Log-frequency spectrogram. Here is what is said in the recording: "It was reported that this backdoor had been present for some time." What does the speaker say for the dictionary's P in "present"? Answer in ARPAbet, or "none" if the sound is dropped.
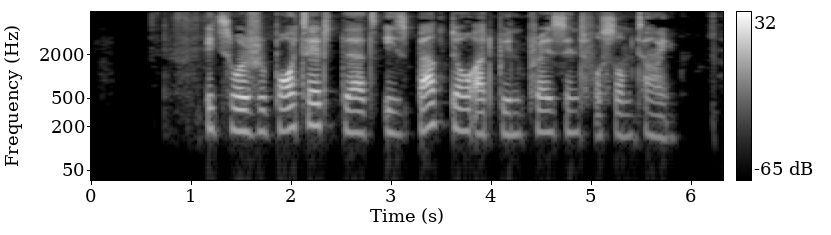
P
